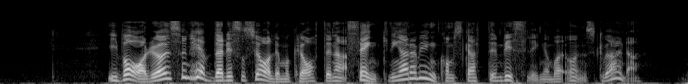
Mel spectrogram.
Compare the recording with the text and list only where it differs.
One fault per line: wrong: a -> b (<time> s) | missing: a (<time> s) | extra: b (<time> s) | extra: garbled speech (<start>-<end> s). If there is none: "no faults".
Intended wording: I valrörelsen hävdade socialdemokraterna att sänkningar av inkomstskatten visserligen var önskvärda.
missing: att (3.4 s)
